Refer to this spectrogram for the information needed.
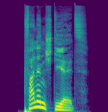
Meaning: genitive singular of Pfannenstiel
- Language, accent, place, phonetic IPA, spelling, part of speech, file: German, Germany, Berlin, [ˈp͡fanənˌʃtiːls], Pfannenstiels, noun, De-Pfannenstiels.ogg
